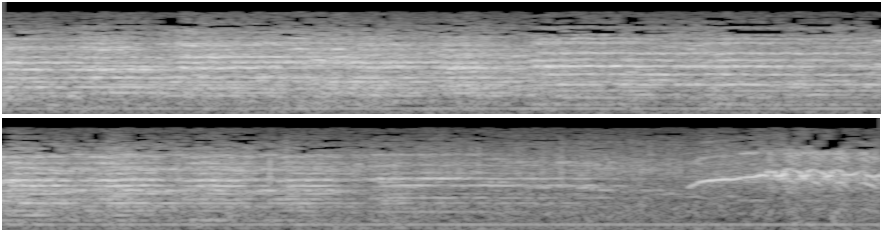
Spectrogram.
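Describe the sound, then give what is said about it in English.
Horses neigh and whinny loudly and repeatedly, long stacked cries rising and falling, with faint hoofbeats of horses riding off beneath them and a steady low hum throughout. “We'll take the horses with us. Come on, Silver. Come on, fella. Get up.”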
